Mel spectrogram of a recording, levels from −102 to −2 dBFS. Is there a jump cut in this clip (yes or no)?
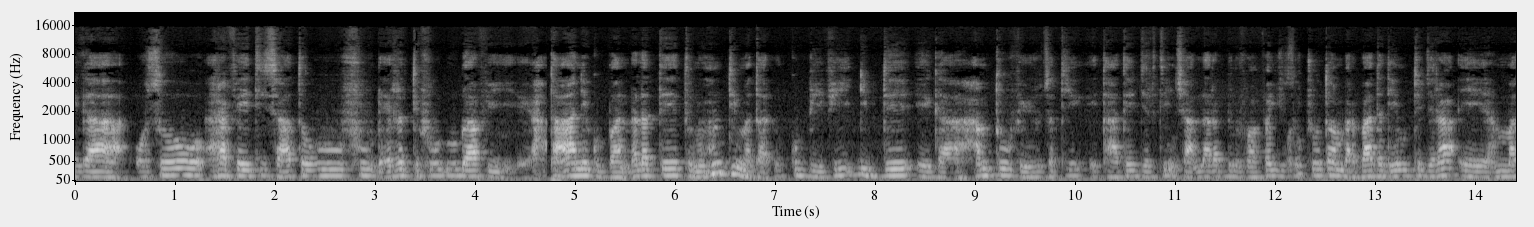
yes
